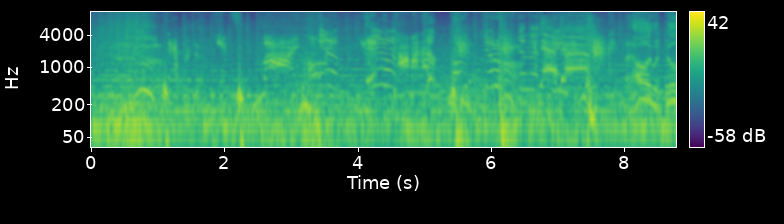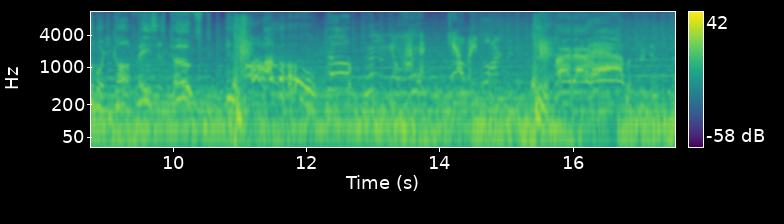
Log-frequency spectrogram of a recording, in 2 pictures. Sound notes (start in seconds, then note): 0.1 dramatic music; 5.7 grunts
